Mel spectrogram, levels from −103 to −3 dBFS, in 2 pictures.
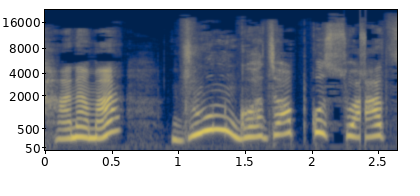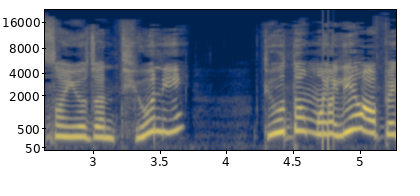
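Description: At 1.96 s a pre-echo appears: a short hiss rises for about 46 ms before a sharp attack in the speech, reaching 2.01 s. The codec spread the coding noise meant for the loud onset across its whole block, so it leaks into the quiet moment ahead. Unlike a stray noise burst, this hiss is locked to the attack that follows, and it softens that attack.

Chunks out of order occur from 2.24 to 2.40 s, where a 40 ms piece of audio plays three chunks late, after material it should precede. The same fault recurs from 4.72 to 4.80 s, with a 40 ms chunk one position late. Each produces a brief jumbled stretch with hard joins. Nothing is missing or repeated, which separates it from a dropout or a stutter. The sound is only rearranged.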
